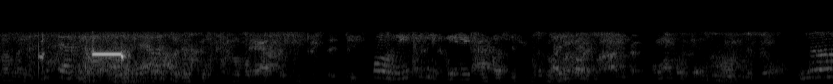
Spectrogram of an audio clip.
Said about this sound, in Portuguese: Sua chamada está sendo encaminhada para a caixa de mensagens e estará sujeita a cobranças após o sinal. Após o sinal, fale o seu nome e deixe o seu recado.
